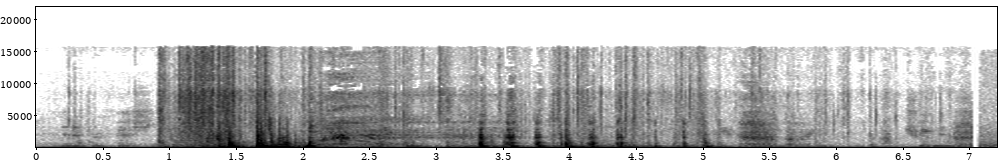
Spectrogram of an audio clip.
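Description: A lizard crunches and chomps on food taken from tweezers.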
